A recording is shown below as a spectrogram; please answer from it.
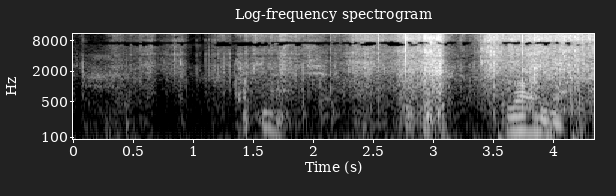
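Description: Rustling and crinkling of a padded jacket and handling noise as a man climbs down holding a cock pheasant against his chest, building up after a quiet first second, with a short low voiced sound near the end.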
